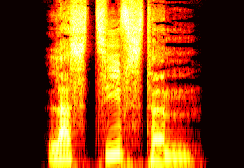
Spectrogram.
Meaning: strong dative masculine/neuter singular superlative degree of lasziv
- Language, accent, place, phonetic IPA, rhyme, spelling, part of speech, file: German, Germany, Berlin, [lasˈt͡siːfstəm], -iːfstəm, laszivstem, adjective, De-laszivstem.ogg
